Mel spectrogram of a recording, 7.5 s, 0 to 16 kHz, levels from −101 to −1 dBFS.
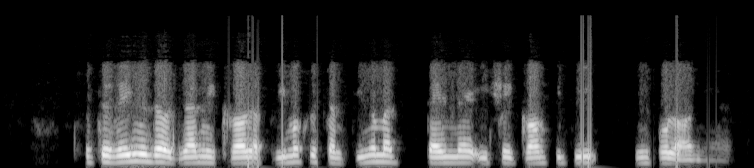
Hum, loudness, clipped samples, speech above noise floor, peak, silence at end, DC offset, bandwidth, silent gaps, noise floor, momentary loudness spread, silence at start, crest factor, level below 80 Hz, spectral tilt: none; -17 LUFS; under 0.1%; 57 dB; 0 dBFS; 0.55 s; under 0.1%; 4.3 kHz; none; -73 dBFS; 14 LU; 0.85 s; 18 dB; -54 dBFS; -10 dB/octave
